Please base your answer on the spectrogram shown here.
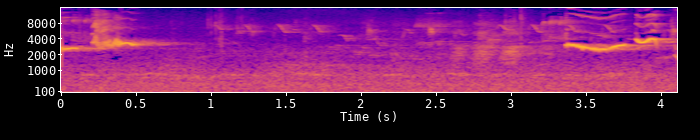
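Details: Orange-headed thrush song: a clear, sweet, slurred whistle at the start, then quiet, then a loud, smoothly rising whistled phrase followed by a higher short note, amid soft background hiss.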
